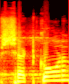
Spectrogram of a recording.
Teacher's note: जब षटकोण का श का उच्चारण करना है तो जीभ और ट्विस्ट हो जाएगी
